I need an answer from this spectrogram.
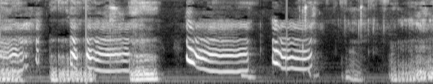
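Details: Wiener dog vocalizing: a run of arching, high-pitched whimpers that rise and fall, mixed with short low growls at the start and end of the sequence.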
